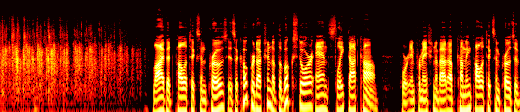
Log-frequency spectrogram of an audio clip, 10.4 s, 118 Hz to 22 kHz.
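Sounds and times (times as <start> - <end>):
audience applauding steadily: 0.0 - 2.9
speech: 3.1 - 10.3.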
